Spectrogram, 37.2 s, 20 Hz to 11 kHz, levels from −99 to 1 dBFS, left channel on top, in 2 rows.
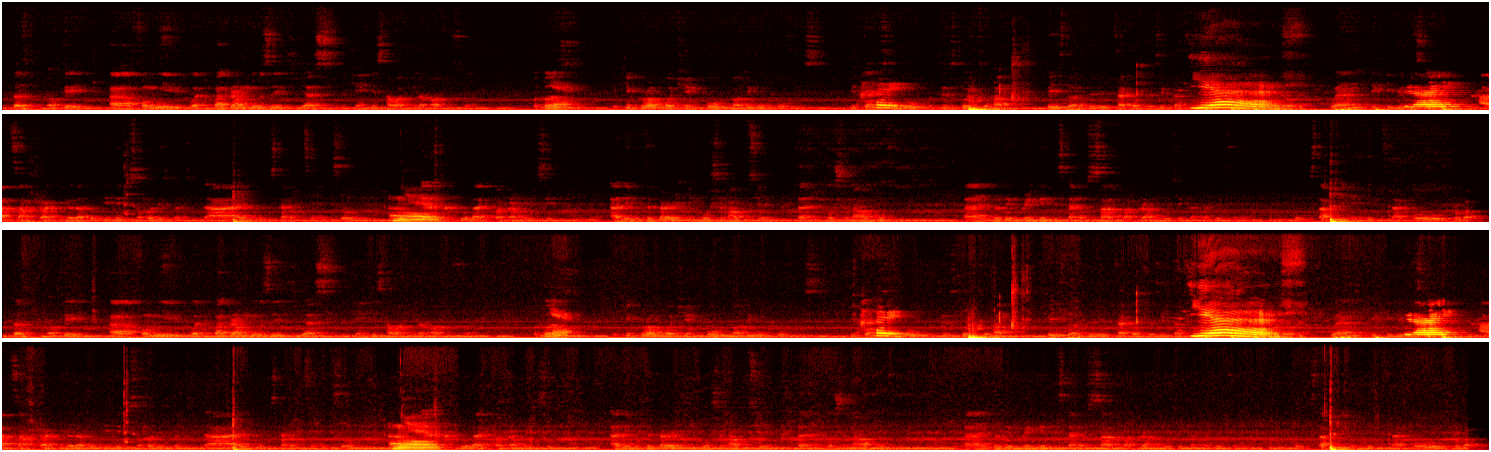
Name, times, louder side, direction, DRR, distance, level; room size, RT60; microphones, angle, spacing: voice 1, 0.1-1.0 1.3-5.9 6.6-7.1 7.6-10.1 10.6-11.5 11.7-12.8 13.1-14.8 15.1-15.2 15.9-16.2 16.6-18.0 18.4-23.1 23.8-25.5 25.8-29.9 30.6-34.3 34.7-36.9, equal, 5° left, 0 dB, 1.1 m, -48 dB
voice 2, 5.3-6.4 6.7-7.1 7.4-7.5 9.0-9.1 10.2-10.6 10.9-11.2 12.1-12.2 13.0-13.1 14.8-16.1 17.5-18.1 20.2-20.3 21.1-21.2 21.5-21.6 22.7-24.1 25.0-25.1 25.4-26.0 27.5-27.7 28.3-28.6 29.1-29.6 29.9-30.5 31.2-31.3 31.6-32.4 33.3-34.8 35.2-35.3 35.6-36.0, right 6 dB, 80° right, 13 dB, 0.4 m, -28 dB
16.5 x 7.5 x 2.2 m, 0.74 s
head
